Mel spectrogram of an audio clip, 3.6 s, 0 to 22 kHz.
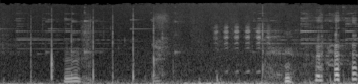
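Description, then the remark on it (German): Several goats bleat in short, wavering cries on a 200-year-old farm up above a valley, overlapping one another, with breathy snorts and rustling in between. “Dort oben auf dem 200 Jahre alten Bauernhof mit herrlichem Blick ins Tal hört man die Tiere stetig meckern und schnauben”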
